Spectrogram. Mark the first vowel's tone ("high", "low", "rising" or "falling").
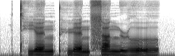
rising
